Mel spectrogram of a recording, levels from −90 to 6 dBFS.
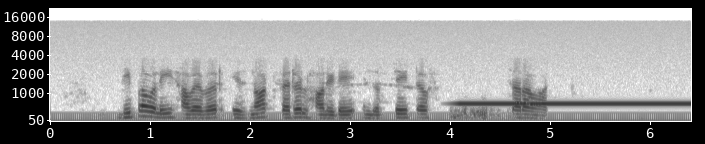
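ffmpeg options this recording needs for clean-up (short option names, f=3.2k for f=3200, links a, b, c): -af "bandreject=f=47.3:t=h:w=4,bandreject=f=94.6:t=h:w=4,bandreject=f=141.9:t=h:w=4,bandreject=f=189.2:t=h:w=4,bandreject=f=236.5:t=h:w=4,bandreject=f=283.8:t=h:w=4,bandreject=f=630:w=30,afftdn=nr=30:nf=-39"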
